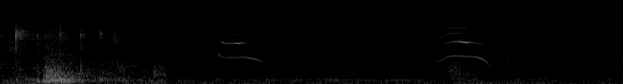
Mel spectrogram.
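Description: A cat meows twice, short calls that rise and then fall in pitch, the second about two seconds after the first. Before them, in the first second and a half, there is a louder shuffling noise.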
